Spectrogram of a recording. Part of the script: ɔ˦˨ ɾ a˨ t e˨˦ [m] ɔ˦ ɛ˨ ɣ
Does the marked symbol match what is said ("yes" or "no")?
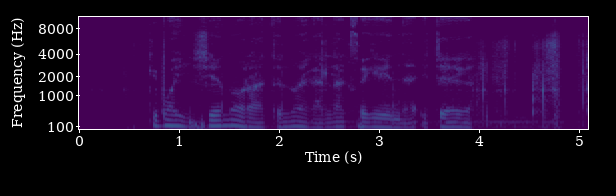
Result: no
